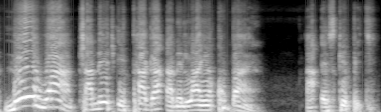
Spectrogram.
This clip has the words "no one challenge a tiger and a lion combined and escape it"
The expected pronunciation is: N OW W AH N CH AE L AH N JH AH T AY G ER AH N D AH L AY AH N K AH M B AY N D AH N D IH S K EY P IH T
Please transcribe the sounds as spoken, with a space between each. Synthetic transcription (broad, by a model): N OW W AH N CH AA N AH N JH AH T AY G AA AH N AH L AY AH N K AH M B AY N AH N IH S K EY P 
